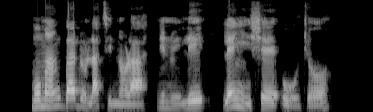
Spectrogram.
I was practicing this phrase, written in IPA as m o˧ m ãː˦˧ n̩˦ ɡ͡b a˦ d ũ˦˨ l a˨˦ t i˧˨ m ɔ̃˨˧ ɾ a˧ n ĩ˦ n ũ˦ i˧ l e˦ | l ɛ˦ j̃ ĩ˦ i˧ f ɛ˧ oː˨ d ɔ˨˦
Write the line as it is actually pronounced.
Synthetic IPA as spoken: m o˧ m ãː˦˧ n̩˦ ɡ͡b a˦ d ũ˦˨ l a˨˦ t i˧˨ n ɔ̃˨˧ ɾ a˧ n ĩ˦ n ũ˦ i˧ l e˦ | l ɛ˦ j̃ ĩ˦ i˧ ʃ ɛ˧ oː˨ d͡ʒ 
